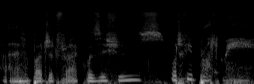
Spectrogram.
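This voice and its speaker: A man whispers breathily in a put-on character voice at a very fast pace, his loudness swinging widely. The sound is dry and close, with no echo. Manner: whispering, breathy.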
